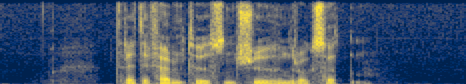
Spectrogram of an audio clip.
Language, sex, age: Norwegian, male, 32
